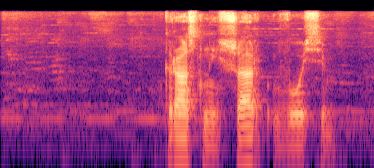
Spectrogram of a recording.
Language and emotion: Russian, neutral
